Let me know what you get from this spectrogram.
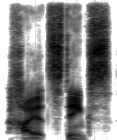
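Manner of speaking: ordinary talk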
